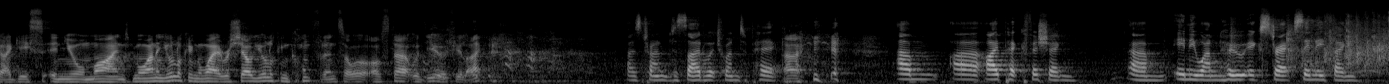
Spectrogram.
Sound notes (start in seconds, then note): 4.2 audience laughing; 8.3 laughs; 12.7 audience clapping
